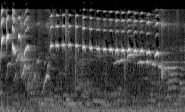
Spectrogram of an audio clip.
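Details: White-rumped shama in harsh lure song for provoking other birds: a few scratchy notes and a rising whistle, then a long, fast, evenly spaced series of thin high pips, about four per second.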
